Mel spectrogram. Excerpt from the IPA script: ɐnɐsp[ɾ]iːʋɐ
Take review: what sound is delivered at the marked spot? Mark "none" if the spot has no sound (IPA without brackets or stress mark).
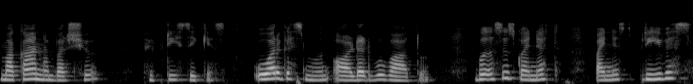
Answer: ɾ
